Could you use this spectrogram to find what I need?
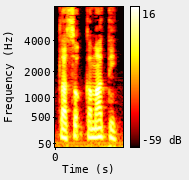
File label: thanks nahuatl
